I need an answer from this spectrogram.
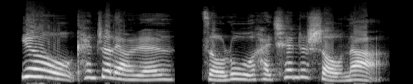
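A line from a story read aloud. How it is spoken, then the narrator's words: Loud teasing. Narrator (Chinese): 长舌妇大声调侃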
